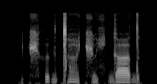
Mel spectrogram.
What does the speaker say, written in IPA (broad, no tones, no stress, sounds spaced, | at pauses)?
t͡ʃʰ ɯ ɡ ǀ a̤ t͡ʃ ɔ̤ ç ɡ a d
